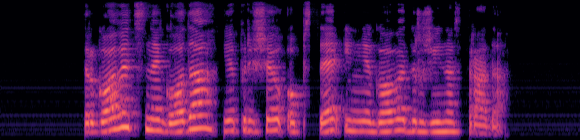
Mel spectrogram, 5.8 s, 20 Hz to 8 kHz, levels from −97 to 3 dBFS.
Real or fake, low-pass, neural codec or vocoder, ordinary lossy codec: real; none; none; none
